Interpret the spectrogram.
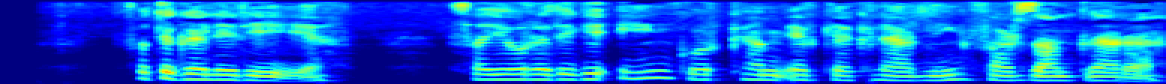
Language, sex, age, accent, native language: Uzbek, female, 35+, Namangan, Uzbek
